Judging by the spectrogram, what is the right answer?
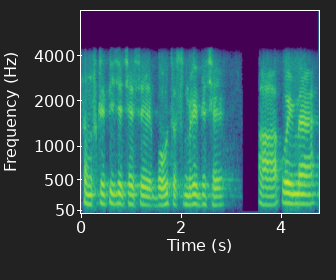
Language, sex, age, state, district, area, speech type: Maithili, male, 60+, Bihar, Saharsa, urban, conversation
